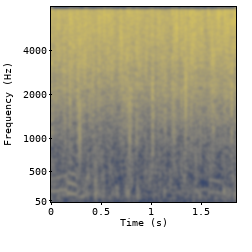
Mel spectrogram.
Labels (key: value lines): label: biophony, whup
recorder: SoundTrap 300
